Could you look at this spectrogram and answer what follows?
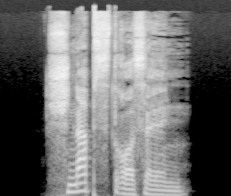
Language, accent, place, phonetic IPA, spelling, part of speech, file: German, Germany, Berlin, [ˈʃnapsˌdʁɔsl̩n], Schnapsdrosseln, noun, De-Schnapsdrosseln.ogg
- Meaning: plural of Schnapsdrossel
